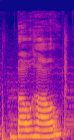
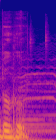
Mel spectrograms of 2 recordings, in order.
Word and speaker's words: Boho: gloss in the shade Boho. I know the last video I mispronounced it. I said Boohoo.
